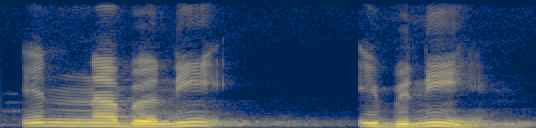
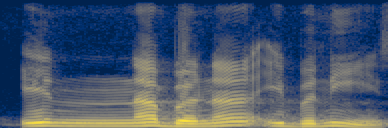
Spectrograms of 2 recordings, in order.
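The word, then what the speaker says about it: إن ابن ابني: Faqala, dia berkata, inna bani mata, sesungguhnya inna bani ibni inna bana ibni bacanya inna bana ibni, sesungguhnya anak laki-laki dari anak laki-lakiku, gitu.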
